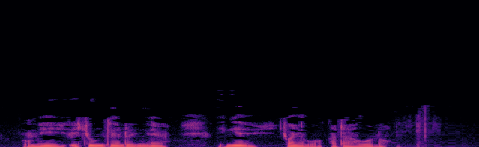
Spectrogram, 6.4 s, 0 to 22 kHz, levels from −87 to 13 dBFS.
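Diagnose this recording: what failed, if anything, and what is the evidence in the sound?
The codec stage is the likely source of the damage: the speech has been through WMA compression, and the damage is plainly audible across the whole clip. Nothing survives above about 10.1 kHz, so the top of the spectrum is cut off. The transform coder has discarded weak spectral lines and smeared its quantisation noise over long blocks, leaving a ringing, washy texture with hiss that rises and falls with the speech. This fits a low bitrate of around 32 kbps.

From 5.29 s to 6.39 s the driver or buffer stage stops delivering fresh audio in time, likely because of buffer underruns. The software fills the gaps by replaying short stretches it already has, so about half of that passage is repeated material while the real audio in between is skipped. The result is robotic sound from repeated short buffers: a rigid, metallic buzz at 93.8 Hz. 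That rate fits a buffer length of roughly 10.7 ms.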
